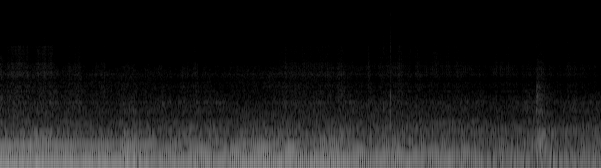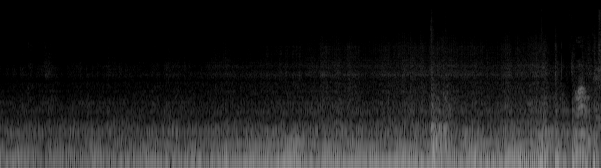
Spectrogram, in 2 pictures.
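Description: Otis elevator car travelling upward, heard from inside the cab: a steady low rumble and hum that dies away at the very end as the car stops.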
